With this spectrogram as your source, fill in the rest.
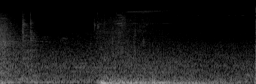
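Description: A heavy thud lands on a hard surface.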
